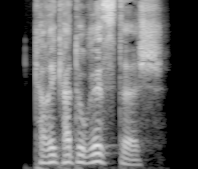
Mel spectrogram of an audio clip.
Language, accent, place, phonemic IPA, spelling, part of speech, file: German, Germany, Berlin, /kaʁikatuˈʁɪstɪʃ/, karikaturistisch, adjective, De-karikaturistisch.ogg
- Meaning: caricatural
